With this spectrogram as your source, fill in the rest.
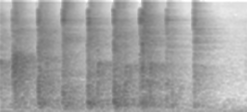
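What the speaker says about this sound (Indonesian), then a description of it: "tepuk tangan dulu untuk Kamila, ya" A classroom gives a student a short round of applause in six or seven even, rhythmic unison claps that stay close and fairly loud, without voices.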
